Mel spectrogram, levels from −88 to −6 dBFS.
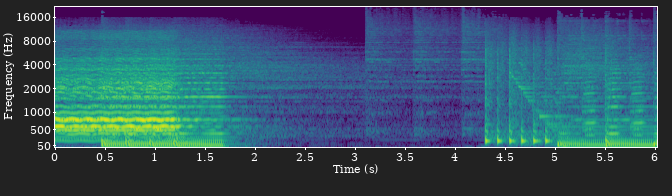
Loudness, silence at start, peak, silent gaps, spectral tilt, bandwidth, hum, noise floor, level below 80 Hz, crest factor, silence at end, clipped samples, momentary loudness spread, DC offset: -17 LUFS; 0 s; 0 dBFS; none; -4.5 dB/octave; 18 kHz; none; -50 dBFS; -34 dBFS; 18 dB; 0 s; under 0.1%; 16 LU; under 0.1%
